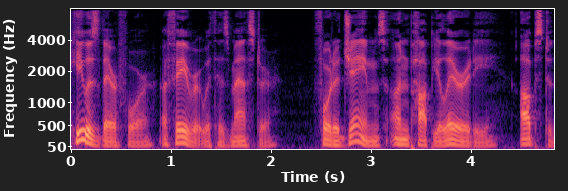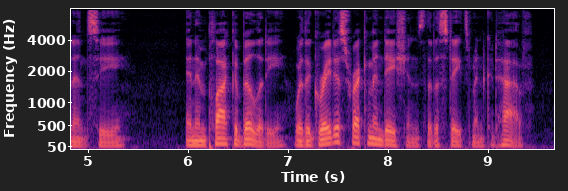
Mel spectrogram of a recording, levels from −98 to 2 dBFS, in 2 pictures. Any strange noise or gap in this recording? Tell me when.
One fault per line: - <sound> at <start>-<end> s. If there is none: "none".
none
